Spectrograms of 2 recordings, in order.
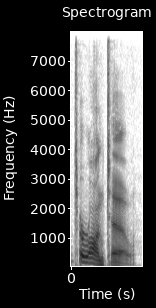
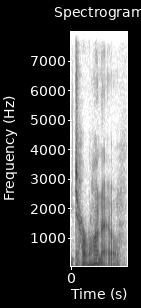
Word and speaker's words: Toronto: I'm from Toronto. That's how you know somebody's not from Toronto. If they say Toronto, you say Toronto. Toronto. Toronto. You don't pronounce the last T.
